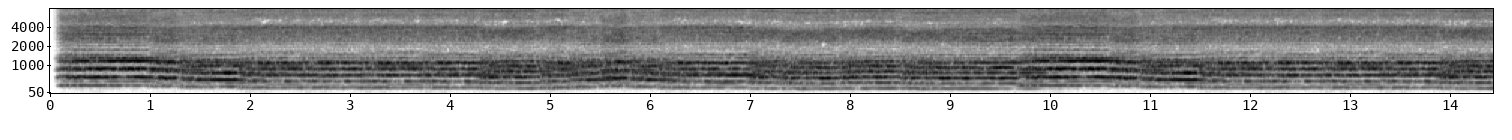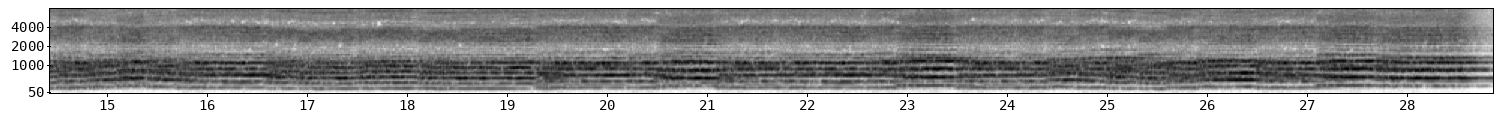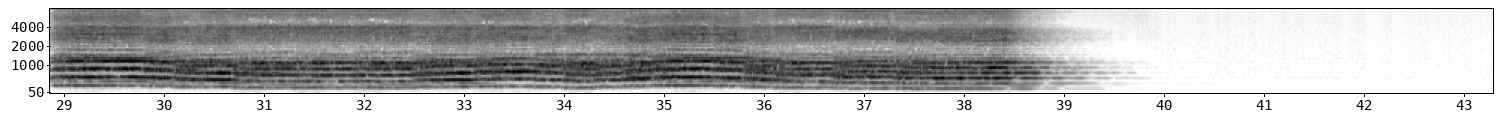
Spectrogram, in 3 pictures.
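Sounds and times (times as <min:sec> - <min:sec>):
tenor singing: 0:00.1 - 0:38.7.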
